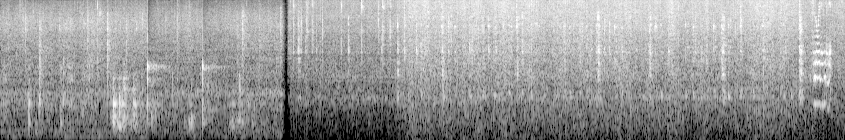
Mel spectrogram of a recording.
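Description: Diced Chinese sausage sizzling in hot oil in a frying pan on high heat, with a wooden spatula clicking and scraping as it is stirred. The sizzle gets louder about three seconds in.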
